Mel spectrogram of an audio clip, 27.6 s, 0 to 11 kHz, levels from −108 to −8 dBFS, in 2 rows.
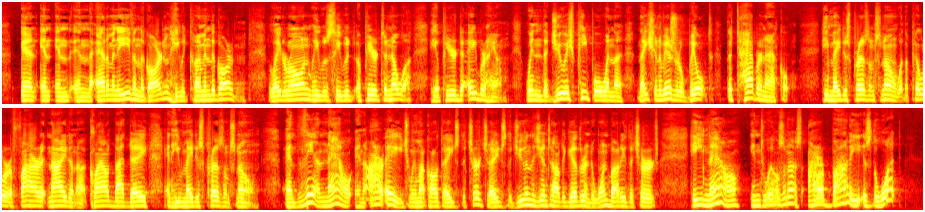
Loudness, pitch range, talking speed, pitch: -20 LUFS, 135-165 Hz, 220 wpm, 150 Hz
